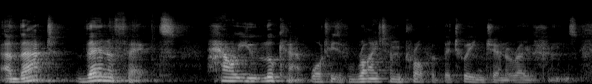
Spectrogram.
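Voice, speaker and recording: Noticeable background noise and audible room echo surround a man speaking at a fairly slow pace. His medium pitch carries lively intonation. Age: 70s. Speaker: election candidate. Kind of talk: hustings answer. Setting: parish hall with audience.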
